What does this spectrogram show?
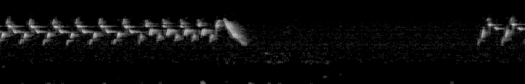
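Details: Competition goldfinch singing a bright run of repeated high twitters that closes on a sweeping slur, silence, then the next phrase starting.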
